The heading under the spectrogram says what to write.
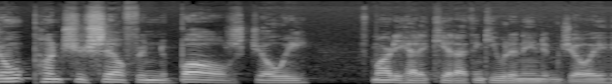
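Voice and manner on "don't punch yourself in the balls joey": put-on Texan-sounding voice. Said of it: "He's slowly turning into Trump".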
